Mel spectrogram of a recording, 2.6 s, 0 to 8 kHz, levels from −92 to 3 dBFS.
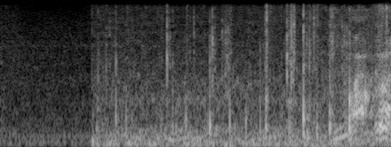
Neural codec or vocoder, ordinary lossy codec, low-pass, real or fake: codec, 16 kHz, 16 kbps, FunCodec, trained on LibriTTS, 50 frames a second; Opus, 64 kbps; 7.2 kHz; fake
